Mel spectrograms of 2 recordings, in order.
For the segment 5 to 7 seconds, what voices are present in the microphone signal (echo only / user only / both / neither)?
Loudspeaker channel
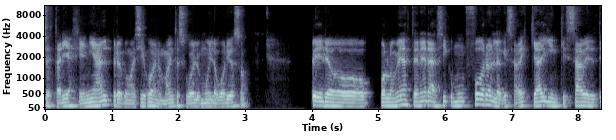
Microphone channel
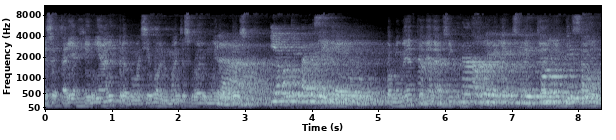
both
